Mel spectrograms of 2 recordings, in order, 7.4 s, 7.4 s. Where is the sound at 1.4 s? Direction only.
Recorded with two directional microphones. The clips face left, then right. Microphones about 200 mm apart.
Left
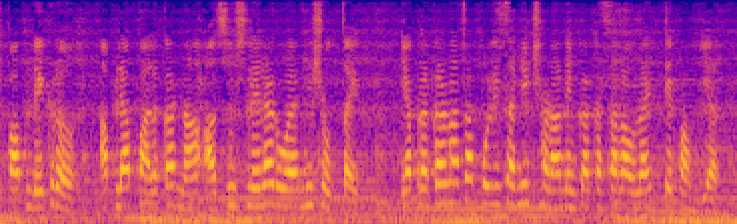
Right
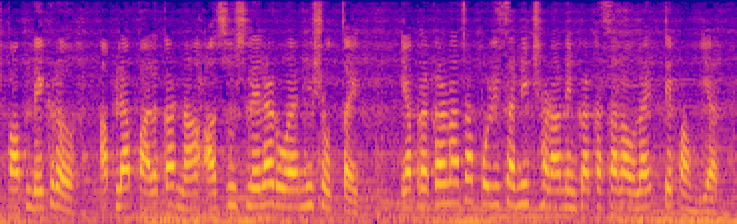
5° right (ahead or behind).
